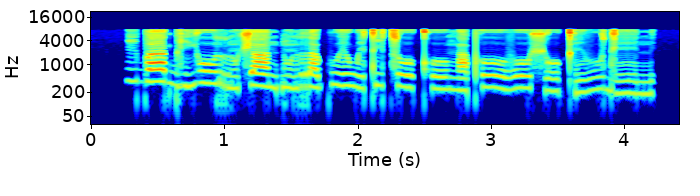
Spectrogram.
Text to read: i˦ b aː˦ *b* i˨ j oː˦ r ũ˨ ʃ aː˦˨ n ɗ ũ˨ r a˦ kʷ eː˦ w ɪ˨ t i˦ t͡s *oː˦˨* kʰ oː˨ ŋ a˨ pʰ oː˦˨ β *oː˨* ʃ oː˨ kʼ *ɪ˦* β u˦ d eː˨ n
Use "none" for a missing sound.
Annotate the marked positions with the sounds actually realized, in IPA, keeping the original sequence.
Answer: ɡ͡b, oː˦˨, oː˦, ɪ˨

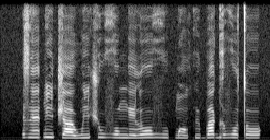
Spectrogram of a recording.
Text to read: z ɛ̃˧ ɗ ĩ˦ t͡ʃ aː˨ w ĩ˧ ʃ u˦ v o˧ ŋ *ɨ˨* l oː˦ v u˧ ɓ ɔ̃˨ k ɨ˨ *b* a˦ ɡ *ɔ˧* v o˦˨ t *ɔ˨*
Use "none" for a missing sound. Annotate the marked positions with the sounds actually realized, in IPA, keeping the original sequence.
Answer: e˨, b, ə˧, ɔ˦

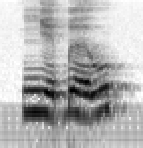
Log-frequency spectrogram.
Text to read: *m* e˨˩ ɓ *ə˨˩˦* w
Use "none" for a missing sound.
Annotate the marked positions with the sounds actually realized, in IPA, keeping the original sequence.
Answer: ɲ, ə˨˩˦

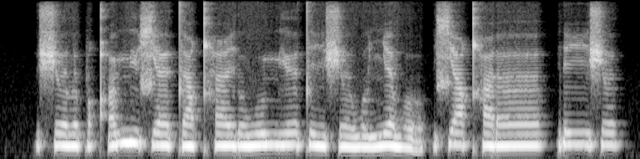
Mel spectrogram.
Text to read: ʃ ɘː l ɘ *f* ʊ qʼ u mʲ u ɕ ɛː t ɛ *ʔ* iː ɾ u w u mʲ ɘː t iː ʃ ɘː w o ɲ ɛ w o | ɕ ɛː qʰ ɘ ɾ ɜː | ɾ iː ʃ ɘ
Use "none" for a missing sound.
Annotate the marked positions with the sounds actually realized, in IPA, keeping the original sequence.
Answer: p, qʰ

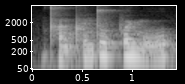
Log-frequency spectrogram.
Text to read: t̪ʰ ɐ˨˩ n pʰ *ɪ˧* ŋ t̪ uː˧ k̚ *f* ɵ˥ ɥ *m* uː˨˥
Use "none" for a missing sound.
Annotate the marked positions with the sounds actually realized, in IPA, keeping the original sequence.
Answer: ɪ˨˥, f, m

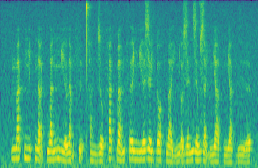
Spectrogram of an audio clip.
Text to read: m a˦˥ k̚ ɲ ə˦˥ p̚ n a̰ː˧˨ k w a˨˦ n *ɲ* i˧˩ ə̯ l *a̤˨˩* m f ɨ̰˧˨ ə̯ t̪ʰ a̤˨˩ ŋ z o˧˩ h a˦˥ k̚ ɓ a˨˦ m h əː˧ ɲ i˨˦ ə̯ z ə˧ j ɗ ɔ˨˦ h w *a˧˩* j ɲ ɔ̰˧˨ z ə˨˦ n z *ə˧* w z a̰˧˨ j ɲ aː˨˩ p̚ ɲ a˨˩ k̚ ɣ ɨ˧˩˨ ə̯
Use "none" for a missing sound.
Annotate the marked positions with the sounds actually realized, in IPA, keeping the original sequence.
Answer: ɲ, a̰˧˨, a˧˩, ə˨˦

